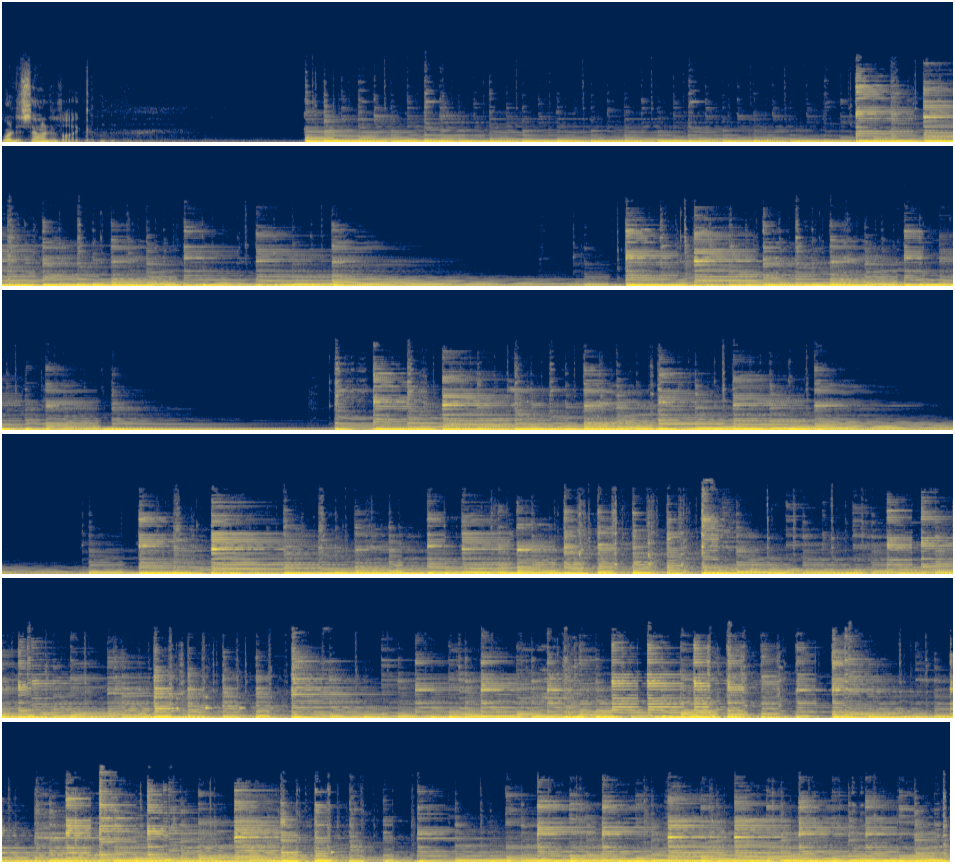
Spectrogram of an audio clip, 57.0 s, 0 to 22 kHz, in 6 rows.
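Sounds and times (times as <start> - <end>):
acoustic guitar picking: 0.0 - 57.0.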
